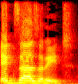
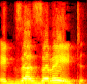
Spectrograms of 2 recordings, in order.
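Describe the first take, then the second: First: The stress is on the first syllable. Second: The stress is on the second syllable. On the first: "first syllable పైన ఇచ్చాడు" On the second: "జ దగ్గర sound ఇచ్చాడు, stress ఇచ్చాడు, but that is not correct"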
